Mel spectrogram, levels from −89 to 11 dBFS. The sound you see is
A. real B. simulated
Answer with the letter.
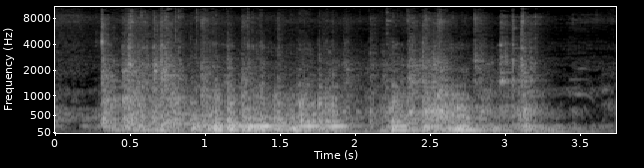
A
